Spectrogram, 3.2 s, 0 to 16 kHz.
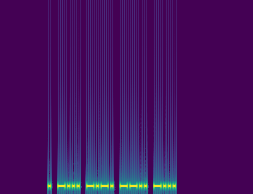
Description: Morse code, heard as a keyed tone, about 42 wpm, 700 Hz. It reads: EBCZB
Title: Code Groups - 5 Letters - 40wpm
